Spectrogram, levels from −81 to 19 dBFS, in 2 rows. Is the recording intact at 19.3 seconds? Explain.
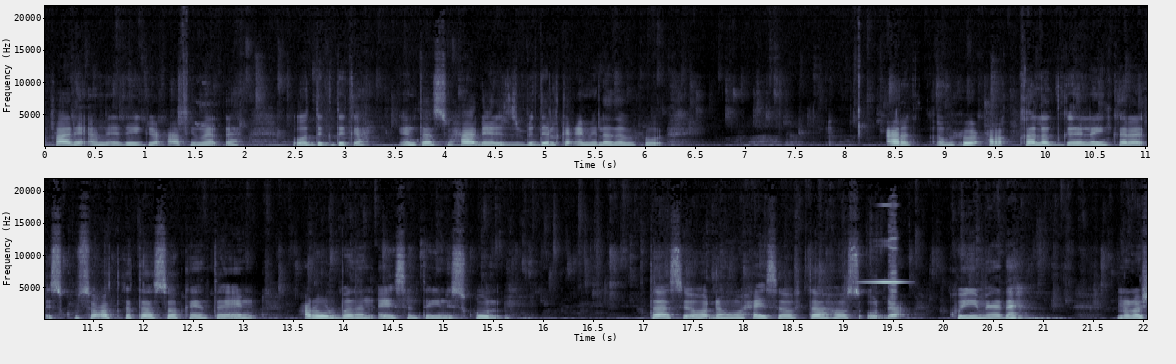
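No. From 19.13 to 19.72 s a loudspeaker feedback squeal takes over: a 5.9 kHz tone swells over roughly a third of a second to sit well above the speech, stopping just before "ku yimaada". The microphone-to-speaker loop regenerates that frequency, and this swelling onset is what sets it apart from a steady interference whistle.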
